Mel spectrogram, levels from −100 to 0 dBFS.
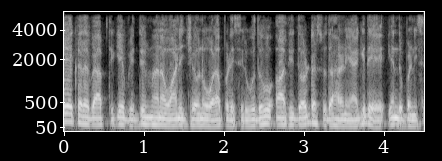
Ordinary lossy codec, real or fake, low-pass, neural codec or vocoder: none; fake; 5.4 kHz; codec, 16 kHz, 16 kbps, FunCodec, trained on LibriTTS, 50 frames a second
